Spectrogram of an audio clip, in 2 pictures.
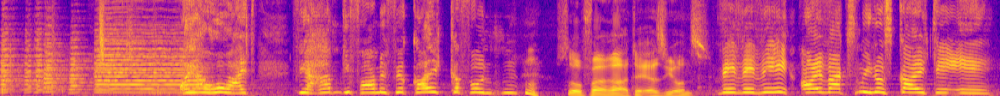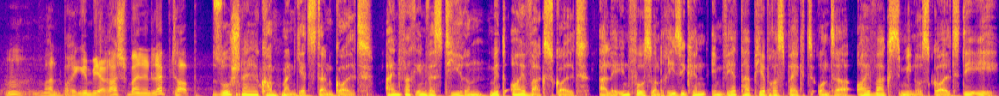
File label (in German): radiospot; euwax gold alchimist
